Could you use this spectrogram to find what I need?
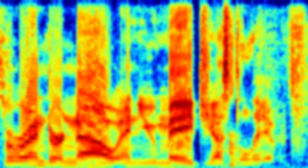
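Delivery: deep, low, ultimatum-like delivery. Voicing a man calling out from a ship, booming voice. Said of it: "His voice booming out from this ship".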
